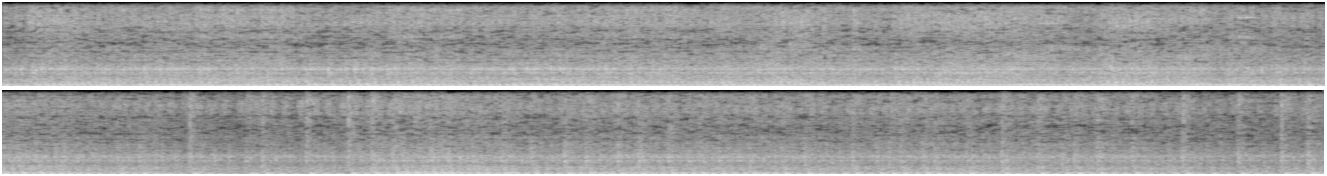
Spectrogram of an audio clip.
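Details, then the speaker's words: Single-cylinder motorcycle (Tiger/MegaPro/GL/CB type) started after top-dead-centre valve clearance adjustment, intake and exhaust gaps checked fine; loud, steady thump at a fast even idle, no valve ticking (loose clearance would give a clacking, rough head); normal idle. "Ini aman ini coba kita Nyalakan ya"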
